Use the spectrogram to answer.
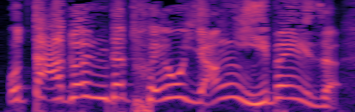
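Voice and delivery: hammed-up screaming mother threatening to break legs; mock furious mother. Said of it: "你张嘴一见着她就是".

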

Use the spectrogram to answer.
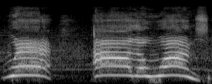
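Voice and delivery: high, slow, shouted challenge; impassioned preaching shout. Real, not acted. Preacher shouting a challenge to the church. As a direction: cry it out to the congregation, slowly. Preacher's rising appeal to crowd.

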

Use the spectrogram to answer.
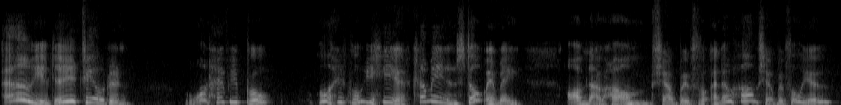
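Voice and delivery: sweet-talking witch, pitched high. A narrator's reading.

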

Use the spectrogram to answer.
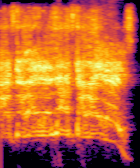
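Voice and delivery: high shouted escalators; SpongeBob shout. Retold or imitated. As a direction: cheer it like a cartoon sponge.

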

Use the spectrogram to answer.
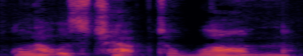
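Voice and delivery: usual speaking voice

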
